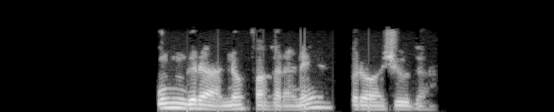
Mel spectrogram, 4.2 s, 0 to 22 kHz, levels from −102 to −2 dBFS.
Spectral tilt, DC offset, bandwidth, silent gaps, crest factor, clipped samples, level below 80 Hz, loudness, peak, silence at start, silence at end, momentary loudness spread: -6 dB/octave; under 0.1%; 7.8 kHz; 2.55-2.62 s; 18 dB; under 0.1%; -54 dBFS; -18 LUFS; -2 dBFS; 1.2 s; 0.95 s; 10 LU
